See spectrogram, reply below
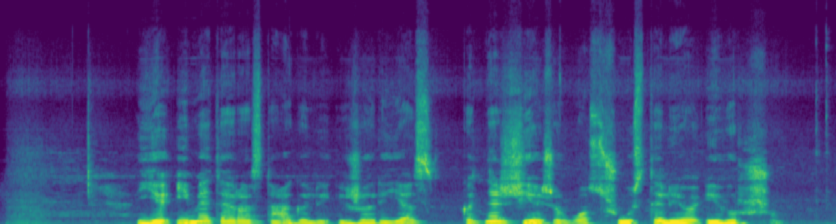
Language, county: Lithuanian, Kaunas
